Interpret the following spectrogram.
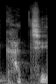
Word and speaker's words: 가르쳐요: अब जैसे ये है, अब इसको अगर आपको प्रोनाउंसिएशन किसी को पता नहीं हो रूल कि थ इसके बाद इसको खाथी पड़ेगा, लेकिन खाथी नहीं है, ये खाची है।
